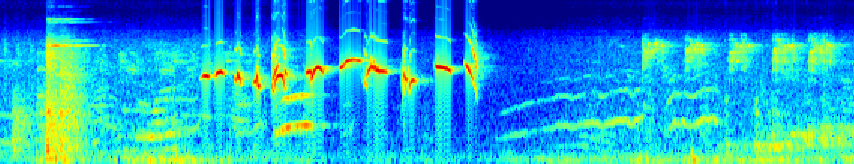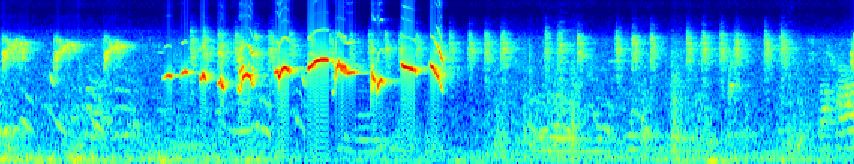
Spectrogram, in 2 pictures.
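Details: Oriental magpie-robin singing lively, varied song used to coax kept birds into song: two loud bursts of sweeping whistles separated by fast, evenly repeated chip notes and soft twitters, with a knock at the start.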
